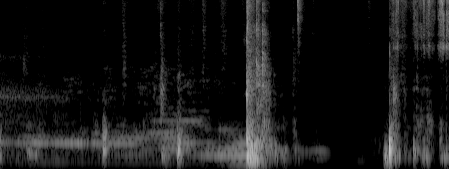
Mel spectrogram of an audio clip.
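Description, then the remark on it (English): A shed door swings shut with one solid bang after some shuffling and rattling. Underneath, a Spitfire aeroplane flying above the shed hums with a low steady engine drone. A few scrapes follow. “Let me just shut the door.”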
